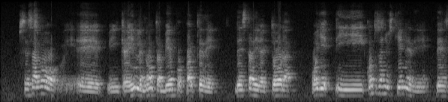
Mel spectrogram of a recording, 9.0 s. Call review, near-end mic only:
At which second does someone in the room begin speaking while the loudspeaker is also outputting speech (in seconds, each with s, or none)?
none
